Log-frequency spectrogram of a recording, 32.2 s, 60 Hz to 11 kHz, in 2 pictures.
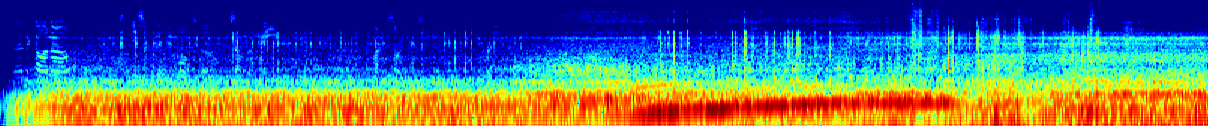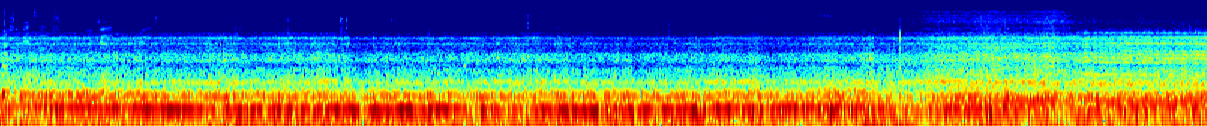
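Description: Modified Skoda Octavia vRS Mk1's turbocharged 1.8-litre four-cylinder, fitted with a K03S hybrid turbo and a three-inch straight-through exhaust, heard from inside the cabin while driving. The engine pitch rises under acceleration from about eight seconds in, there are a few sharp clicks around twelve seconds, and then it holds a steady tone.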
